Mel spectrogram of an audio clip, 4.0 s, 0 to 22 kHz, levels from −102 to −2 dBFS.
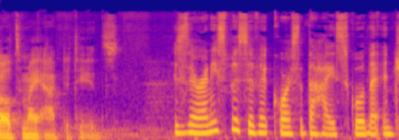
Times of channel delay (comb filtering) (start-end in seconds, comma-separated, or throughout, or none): none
